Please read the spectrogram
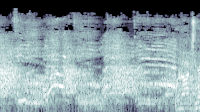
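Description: Concert crowd cheering and shouting, many voices at once with individual high whoops and screams rising out of the din.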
